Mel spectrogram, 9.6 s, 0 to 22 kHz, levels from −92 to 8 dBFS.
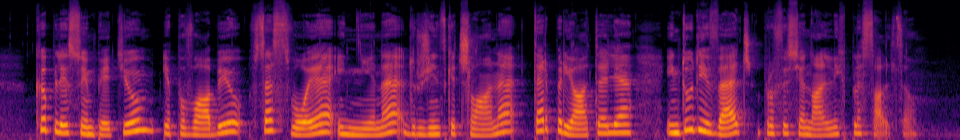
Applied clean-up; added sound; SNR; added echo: none; none; none; none.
